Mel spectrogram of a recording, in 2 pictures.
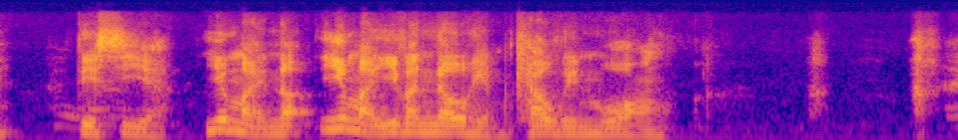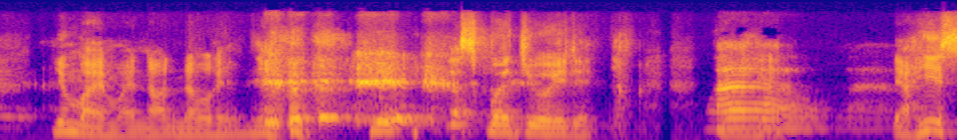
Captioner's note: laughs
